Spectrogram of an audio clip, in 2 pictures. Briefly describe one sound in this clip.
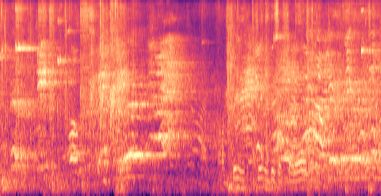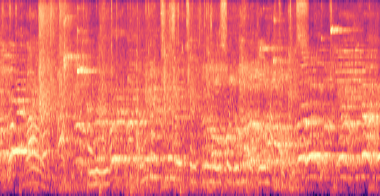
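Spectators talk and call out throughout a large, echoing hall.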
